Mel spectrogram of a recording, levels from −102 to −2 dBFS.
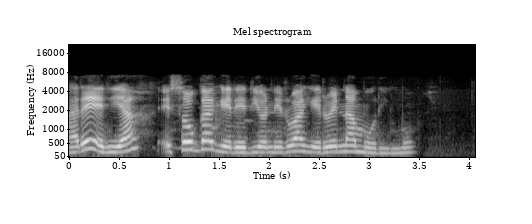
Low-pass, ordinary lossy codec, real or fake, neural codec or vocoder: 7.2 kHz; none; real; none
